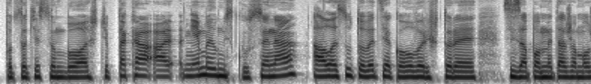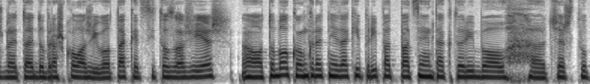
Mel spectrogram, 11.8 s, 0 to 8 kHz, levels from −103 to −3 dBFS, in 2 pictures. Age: 20-39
